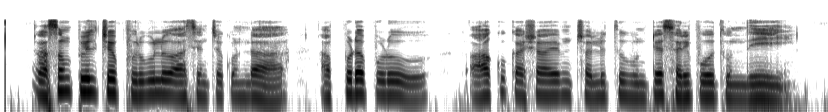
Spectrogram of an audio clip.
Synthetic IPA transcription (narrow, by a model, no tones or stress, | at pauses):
ɾɐsɐmpiːlt͡ʃe̞ːpuɾuɡuluaːsiɲt͡ʃɐkuɳɖaː | ɐpːuɽɐpːuɽu | aːkukɐʂaːjɐmt͡ʃɐlːut̪uːɳʈe̞ːsɐɾipoːt̪und̪i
